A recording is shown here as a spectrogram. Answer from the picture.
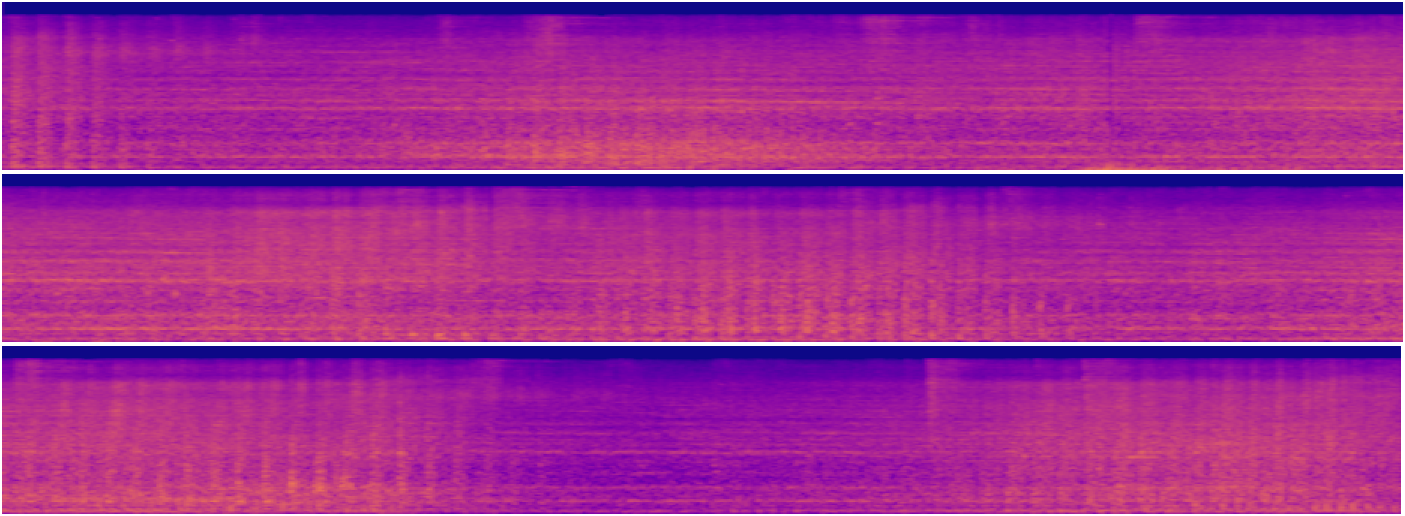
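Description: Coal hopper cars of a freight train rolling past, their wheels clattering over the rail joints in a steady clickety-clack that swells and fades as the cars go by.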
